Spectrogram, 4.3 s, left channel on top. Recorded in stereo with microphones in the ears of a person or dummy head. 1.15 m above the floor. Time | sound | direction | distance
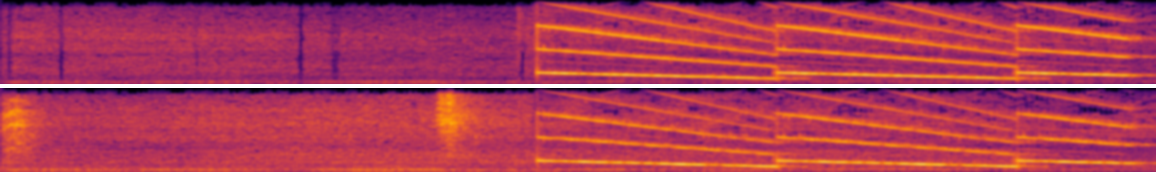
2.0 | a fire alarm | 25° left (ahead or behind) | 1.0 m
